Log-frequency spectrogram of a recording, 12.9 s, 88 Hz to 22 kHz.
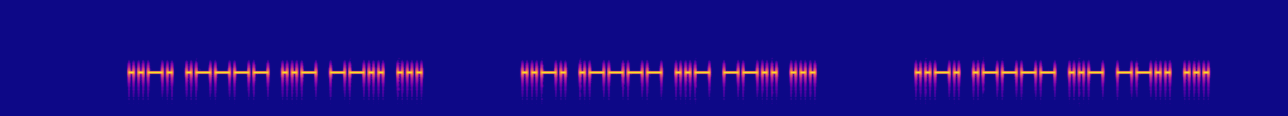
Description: Morse code, heard as a keyed tone, about 25 wpm, 700 Hz. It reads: F1UZS F1UZS F1UZS
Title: DXCC-100 Call Signs - 5 Characters - Repeated 3x - 25wpm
